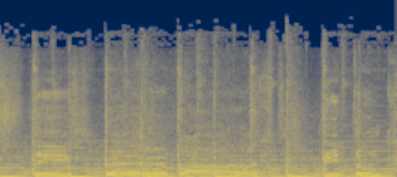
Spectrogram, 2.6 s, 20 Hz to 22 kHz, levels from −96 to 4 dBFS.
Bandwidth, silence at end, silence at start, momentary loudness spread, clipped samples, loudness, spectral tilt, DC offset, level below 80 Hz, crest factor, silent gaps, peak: 19 kHz; 0 s; 0 s; 2 LU; under 0.1%; -11 LUFS; -4.5 dB/octave; under 0.1%; -14 dBFS; 10 dB; none; 0 dBFS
